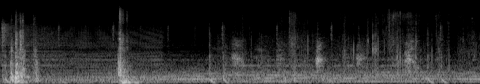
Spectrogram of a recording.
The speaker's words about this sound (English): His canine unit caught wind of a substance and then began barking, although there wasn't any evidence of drugs.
